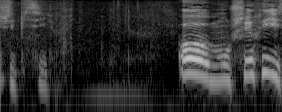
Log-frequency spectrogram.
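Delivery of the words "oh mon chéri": higher, louder cry of "oh, my darling"; exclaimed endearment. A narrator's reading. Alexis's mother cries out to her darling, exclaiming. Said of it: "s'écria la mère d'Alexis".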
